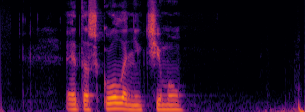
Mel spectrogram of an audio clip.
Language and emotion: Russian, angry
